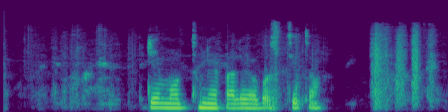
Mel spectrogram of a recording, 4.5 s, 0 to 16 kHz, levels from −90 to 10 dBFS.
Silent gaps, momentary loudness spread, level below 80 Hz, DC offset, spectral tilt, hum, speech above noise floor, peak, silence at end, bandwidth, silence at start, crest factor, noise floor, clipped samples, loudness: none; 22 LU; -52 dBFS; under 0.1%; -8.5 dB/octave; none; 40 dB; -2 dBFS; 0.15 s; 7.2 kHz; 0.85 s; 16 dB; -54 dBFS; under 0.1%; -17 LUFS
